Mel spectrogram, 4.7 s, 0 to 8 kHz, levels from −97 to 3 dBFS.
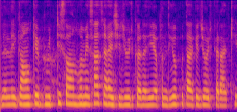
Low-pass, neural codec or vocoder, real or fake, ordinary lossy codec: none; codec, 16 kHz, 4 kbps, FunCodec, trained on Chinese and English, 50 frames a second; fake; none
